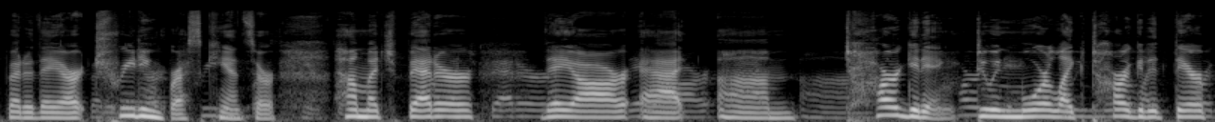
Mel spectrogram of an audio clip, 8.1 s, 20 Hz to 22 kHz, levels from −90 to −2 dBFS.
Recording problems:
echo of what is said; faint; throughout; 540 ms later, 20 dB below the speech

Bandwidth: 15 kHz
